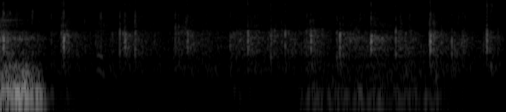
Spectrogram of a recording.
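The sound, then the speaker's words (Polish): An audience applauds steadily at the opening of a panel on the psychology of disinformation, welcoming the panel moderator, many hands clapping in a dense, irregular patter with no voices standing out, holding at a moderate level for a few seconds. “Brawa.”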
